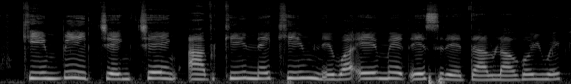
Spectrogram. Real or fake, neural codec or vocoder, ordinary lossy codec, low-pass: real; none; none; none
